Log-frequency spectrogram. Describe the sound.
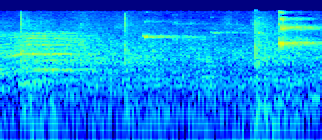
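A basketball dribbled during a women's game, a few faint, sharp bounces at irregular intervals over a low, steady background.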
